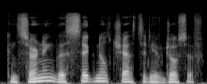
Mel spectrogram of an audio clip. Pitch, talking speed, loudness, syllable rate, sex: 120 Hz, 175 wpm, -17 LUFS, 6.2 syllables/s, male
